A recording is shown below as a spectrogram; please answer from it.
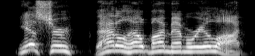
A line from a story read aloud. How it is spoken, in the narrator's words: the old man, who grinned and shouted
